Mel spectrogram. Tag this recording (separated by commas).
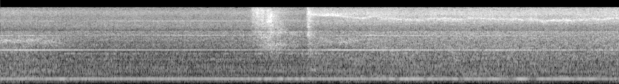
Vacuum cleaner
